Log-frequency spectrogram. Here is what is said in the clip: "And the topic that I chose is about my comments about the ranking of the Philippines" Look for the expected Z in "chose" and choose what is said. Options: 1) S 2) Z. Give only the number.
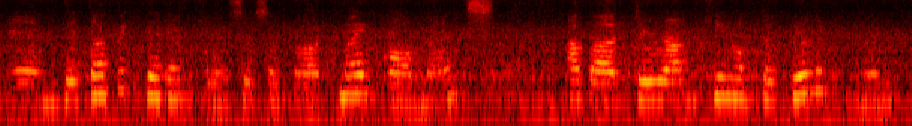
1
